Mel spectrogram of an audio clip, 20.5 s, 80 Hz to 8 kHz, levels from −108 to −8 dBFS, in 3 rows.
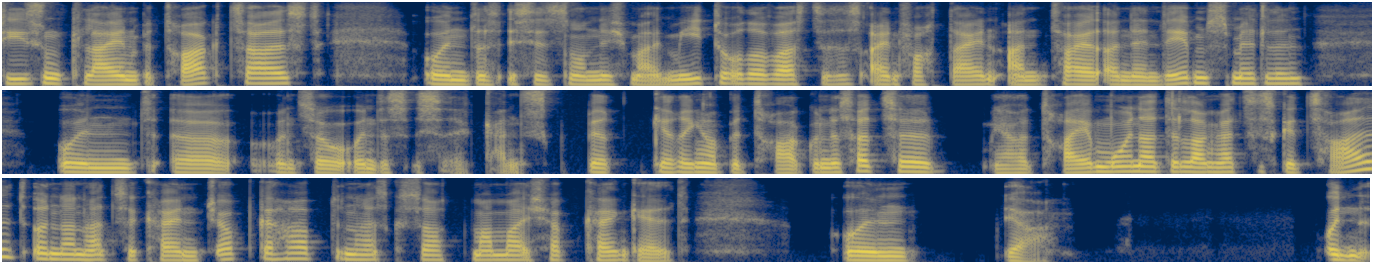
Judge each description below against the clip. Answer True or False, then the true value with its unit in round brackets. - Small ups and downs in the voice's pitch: False (3.0 semitones)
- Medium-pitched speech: True (155 Hz)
